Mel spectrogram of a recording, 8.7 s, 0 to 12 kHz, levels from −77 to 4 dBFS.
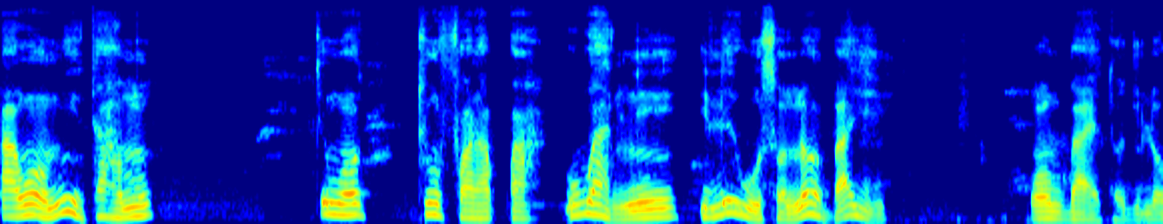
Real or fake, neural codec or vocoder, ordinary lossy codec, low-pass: fake; codec, 44.1 kHz, 7.8 kbps, DAC; AAC, 64 kbps; 10.8 kHz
